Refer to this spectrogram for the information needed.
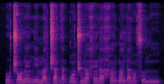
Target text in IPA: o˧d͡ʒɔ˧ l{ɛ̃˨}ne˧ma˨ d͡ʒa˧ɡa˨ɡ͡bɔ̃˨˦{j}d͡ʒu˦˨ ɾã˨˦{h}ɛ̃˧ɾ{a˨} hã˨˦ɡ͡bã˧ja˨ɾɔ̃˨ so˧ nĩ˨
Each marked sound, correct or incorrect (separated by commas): correct, incorrect, correct, correct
